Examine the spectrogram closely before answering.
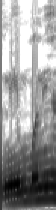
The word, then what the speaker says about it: pneumonia: So pneumonia starts with P as you can see, but the P is silent.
